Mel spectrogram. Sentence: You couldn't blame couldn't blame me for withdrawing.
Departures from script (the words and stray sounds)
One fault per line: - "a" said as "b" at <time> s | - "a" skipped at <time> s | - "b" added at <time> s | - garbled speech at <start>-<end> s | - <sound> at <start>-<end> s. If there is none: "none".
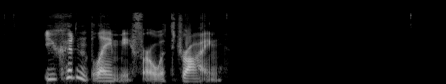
- "couldn't blame" skipped at 1.2 s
